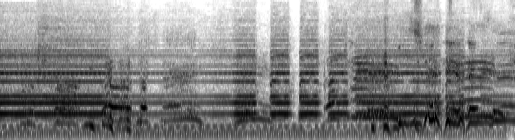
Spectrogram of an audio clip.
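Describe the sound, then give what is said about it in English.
A voice imitates the car horn of a driver behind another car, honking over and over in quick, frantic bursts, nasal toots that rise and fall against a steady tonal hum, loud throughout. “just driving behind him, frantically honking.”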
